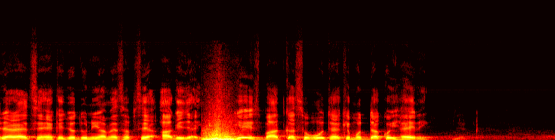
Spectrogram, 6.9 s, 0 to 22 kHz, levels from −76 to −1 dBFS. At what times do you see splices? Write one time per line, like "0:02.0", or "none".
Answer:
0:02.8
